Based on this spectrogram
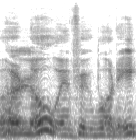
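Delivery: very deep, soft, dropped-low man's voice. Describing a late voice actor, imitating his very deep voice. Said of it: "a voice that is very deep".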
